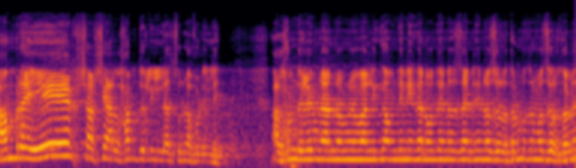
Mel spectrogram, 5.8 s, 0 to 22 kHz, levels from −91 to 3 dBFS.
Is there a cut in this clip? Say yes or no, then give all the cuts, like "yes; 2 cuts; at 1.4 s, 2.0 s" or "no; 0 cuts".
no; 0 cuts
